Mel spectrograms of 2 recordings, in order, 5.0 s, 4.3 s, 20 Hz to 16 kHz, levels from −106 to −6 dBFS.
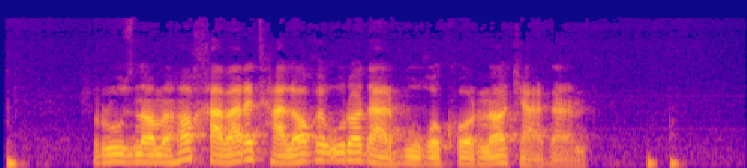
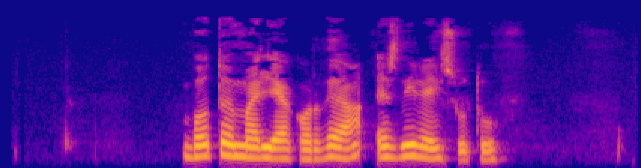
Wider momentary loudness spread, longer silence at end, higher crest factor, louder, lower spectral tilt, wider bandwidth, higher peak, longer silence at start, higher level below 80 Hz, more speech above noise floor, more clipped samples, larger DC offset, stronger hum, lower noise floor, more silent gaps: first, 20 LU vs 14 LU; second, 0.45 s vs 0.95 s; about the same, 20 dB vs 16 dB; first, -21 LUFS vs -27 LUFS; first, -9 dB/octave vs -6 dB/octave; about the same, 9.8 kHz vs 10.5 kHz; first, -2 dBFS vs -12 dBFS; second, 0.05 s vs 1.2 s; first, -48 dBFS vs -84 dBFS; second, 39 dB vs 55 dB; neither; neither; neither; second, -60 dBFS vs -81 dBFS; neither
